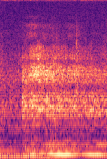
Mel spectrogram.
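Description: Background music score of sustained low synthesizer chords, moving to a new, brighter chord about half a second in.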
